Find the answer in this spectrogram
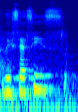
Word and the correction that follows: Lucchese: Lucchese. – Lucchese, right. – Lucchese. – I'm saying it very wrong.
